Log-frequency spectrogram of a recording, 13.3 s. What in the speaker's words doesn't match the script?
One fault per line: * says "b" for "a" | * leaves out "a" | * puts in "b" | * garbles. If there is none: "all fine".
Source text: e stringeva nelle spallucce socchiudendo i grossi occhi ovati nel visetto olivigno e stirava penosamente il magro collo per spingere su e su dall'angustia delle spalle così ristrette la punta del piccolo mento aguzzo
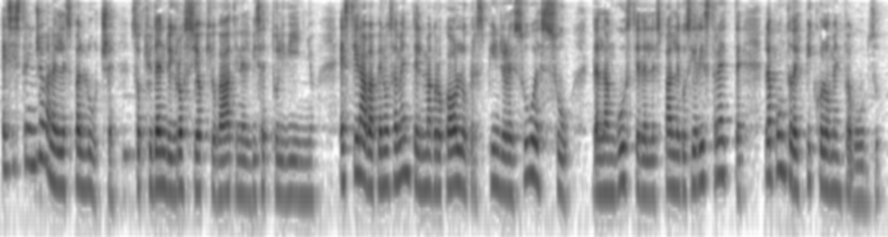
* puts in "si"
